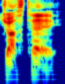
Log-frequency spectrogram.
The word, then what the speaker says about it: Jost: I believe Hmm. it's pronounced Juste.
